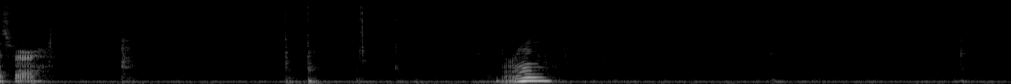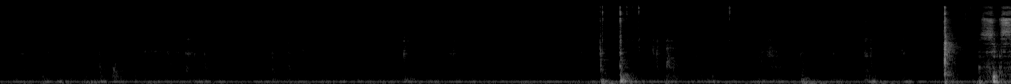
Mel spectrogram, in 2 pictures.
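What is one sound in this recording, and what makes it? Fingers click and tap on a circuit board.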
